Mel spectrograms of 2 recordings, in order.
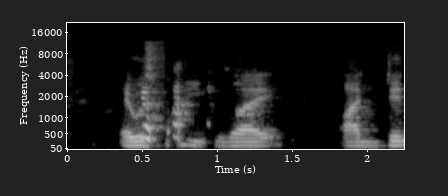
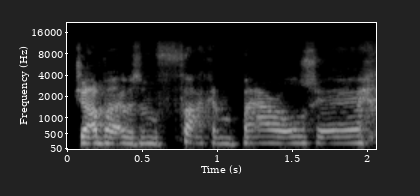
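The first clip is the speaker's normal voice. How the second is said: imitating a tipsy Aussie Ocker, pitched up; 8 semitones higher than usual. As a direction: put on a broad Aussie larrikin voice. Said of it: "real Aussie Ocker voice".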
